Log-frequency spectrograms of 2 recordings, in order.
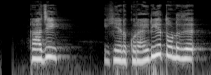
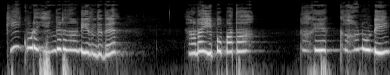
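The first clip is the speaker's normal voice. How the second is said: tearful distress; 7 semitones higher than usual. Acted. Raji upset to friend.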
